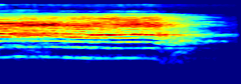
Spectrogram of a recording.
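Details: Newborn female baby just delivered by LSCS (caesarean), described as healthy, covered in blood clots: a single loud, clear, high-pitched cry fading at the end; a strong, vigorous newborn cry.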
